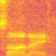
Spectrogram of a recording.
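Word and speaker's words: Sané: His name's spelt the same, and his name is pronounced Sane.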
